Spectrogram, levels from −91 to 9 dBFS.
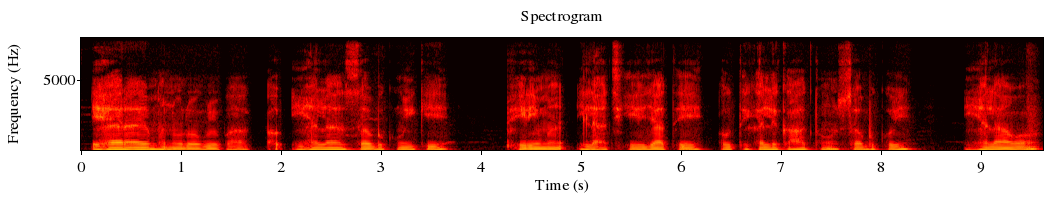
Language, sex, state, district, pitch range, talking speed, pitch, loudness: Chhattisgarhi, male, Chhattisgarh, Korba, 105-125 Hz, 145 wpm, 115 Hz, -37 LUFS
